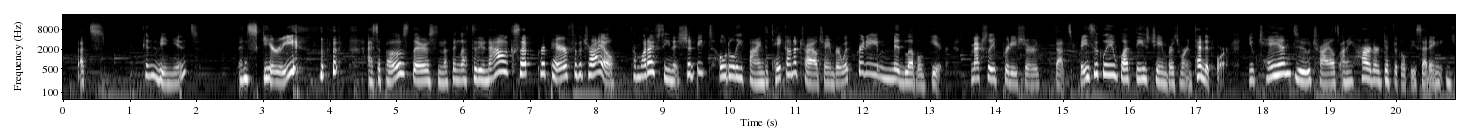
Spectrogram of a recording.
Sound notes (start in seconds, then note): 3.5 laughs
